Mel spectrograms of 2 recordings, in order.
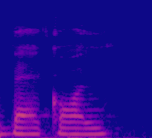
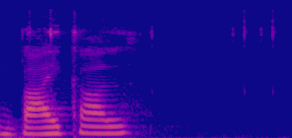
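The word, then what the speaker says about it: Baikal: Deepest lake है lake बैकॉल और lake बाइकाल, जैसे भी आप प्रोनाउंस करना चाहें।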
